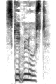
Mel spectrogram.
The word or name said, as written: skimmelost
